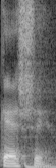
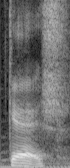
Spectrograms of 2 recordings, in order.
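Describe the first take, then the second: First: An extra vowel follows the final sh sound. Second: The word ends on the sh sound. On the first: The speaker calls it wrong. "लोग इसे बोलते हैं" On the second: The speaker calls it right. "बल्कि लफ्ज़ है कैश"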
